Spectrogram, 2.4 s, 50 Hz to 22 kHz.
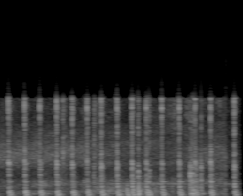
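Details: Rapid, sharp dry clicks, about six a second, from the passenger-side dash behind the glove box on a 2015 Impala Limited: the HVAC blend door actuator's gears are worn; the actuator needs replacing.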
